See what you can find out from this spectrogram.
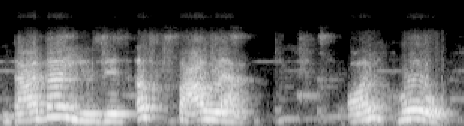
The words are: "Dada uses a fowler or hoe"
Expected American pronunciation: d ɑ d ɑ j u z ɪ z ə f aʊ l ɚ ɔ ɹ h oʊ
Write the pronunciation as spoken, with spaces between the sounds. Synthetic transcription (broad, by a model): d ɑ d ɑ j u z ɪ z ə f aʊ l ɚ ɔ l h oʊ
